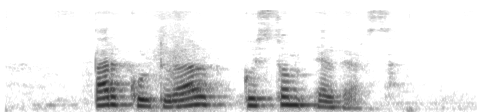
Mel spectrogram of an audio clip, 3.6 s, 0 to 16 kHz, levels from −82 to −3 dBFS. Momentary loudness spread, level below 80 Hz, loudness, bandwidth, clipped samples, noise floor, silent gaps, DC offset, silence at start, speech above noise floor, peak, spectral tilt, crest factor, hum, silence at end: 8 LU; -66 dBFS; -23 LUFS; 11.5 kHz; under 0.1%; -66 dBFS; none; under 0.1%; 0.7 s; 44 dB; -8 dBFS; -8.5 dB/octave; 16 dB; none; 0.9 s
